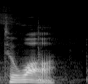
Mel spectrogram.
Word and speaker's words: Tehuatl: Tom is currently running a Kickstarter for one of his new projects called Tewahtl, which is spelled T-E-H-U-A-T-L.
